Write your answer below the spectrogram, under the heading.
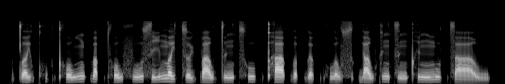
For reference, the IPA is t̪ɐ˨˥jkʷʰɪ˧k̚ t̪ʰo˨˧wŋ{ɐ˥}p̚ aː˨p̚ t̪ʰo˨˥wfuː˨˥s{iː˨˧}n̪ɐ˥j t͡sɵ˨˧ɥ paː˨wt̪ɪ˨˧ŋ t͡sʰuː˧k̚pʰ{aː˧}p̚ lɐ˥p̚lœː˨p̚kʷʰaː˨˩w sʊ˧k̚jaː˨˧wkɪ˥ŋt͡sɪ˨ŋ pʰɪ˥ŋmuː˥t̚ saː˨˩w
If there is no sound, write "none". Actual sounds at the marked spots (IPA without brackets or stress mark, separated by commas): ɐ˥, iː˨˥, aː˧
